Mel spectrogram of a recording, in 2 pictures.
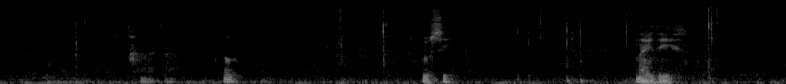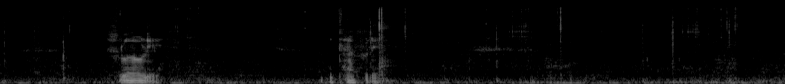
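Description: Metal parts click and clatter as they are handled.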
